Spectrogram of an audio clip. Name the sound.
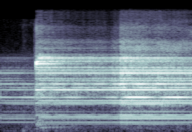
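bell ringing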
